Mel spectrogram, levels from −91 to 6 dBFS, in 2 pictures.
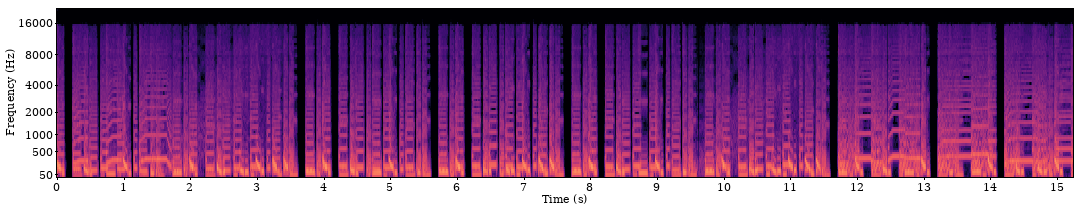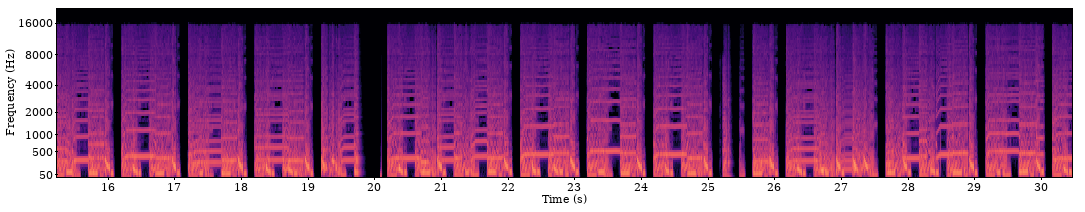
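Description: Brief smears and wobbles at 19.29, 19.39, 19.47, 25.19 and 25.28 s come from short concealed packet loss, where 20 to 40 ms gaps were filled by extending the preceding sound. At 19.75 to 20.11 s and 25.32 to 25.50 s, a fading buzz or hiss turns to near-silence before the audio resumes with material missing, likely from a long network dropout.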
